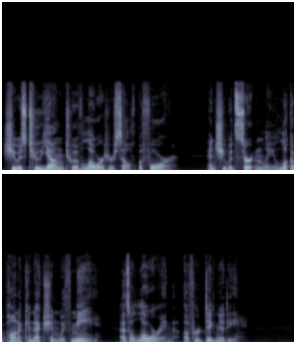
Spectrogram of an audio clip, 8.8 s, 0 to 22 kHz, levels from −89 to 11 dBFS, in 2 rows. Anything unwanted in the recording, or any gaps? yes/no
no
